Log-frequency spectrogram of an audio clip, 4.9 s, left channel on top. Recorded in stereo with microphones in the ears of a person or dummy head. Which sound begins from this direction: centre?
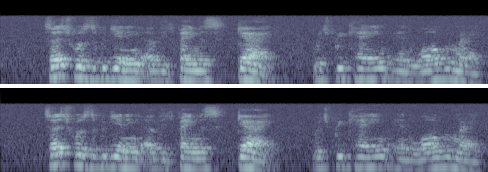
A man speaking, at 0.4 s.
